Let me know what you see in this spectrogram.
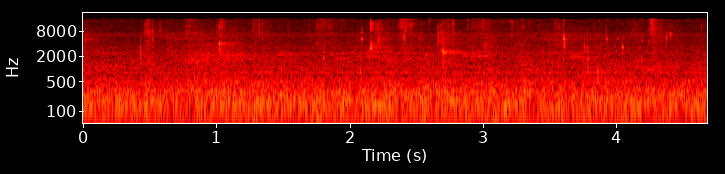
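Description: A toddler chewing pieces of onion: faint wet chewing with short mouth clicks and smacks.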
